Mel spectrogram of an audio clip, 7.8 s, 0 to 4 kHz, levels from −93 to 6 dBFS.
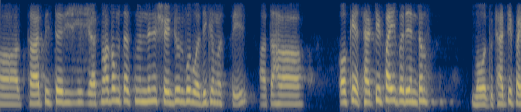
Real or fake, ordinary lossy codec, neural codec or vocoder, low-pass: fake; none; codec, 16 kHz, 0.8 kbps, ZipCodec; 3.6 kHz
